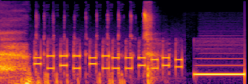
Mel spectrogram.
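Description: telephone number being dialed

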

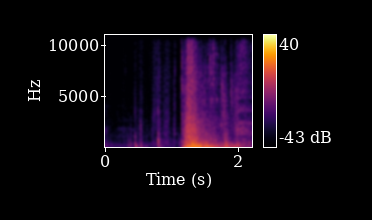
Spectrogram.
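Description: door being

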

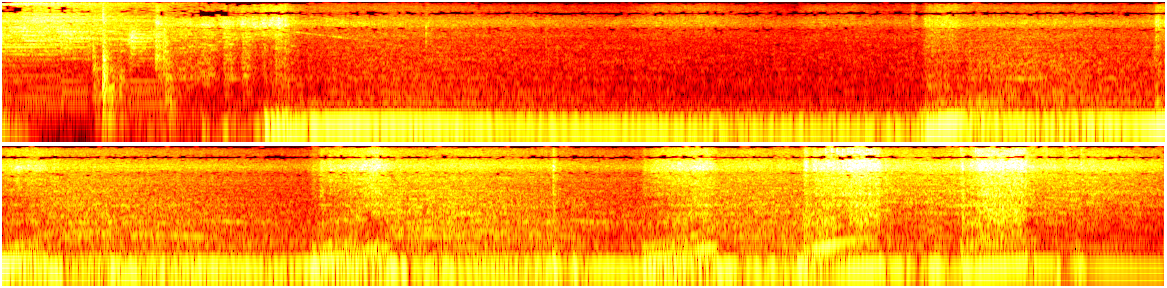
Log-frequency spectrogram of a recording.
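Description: car engine revving

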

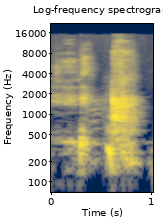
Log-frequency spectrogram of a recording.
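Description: sneeze

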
